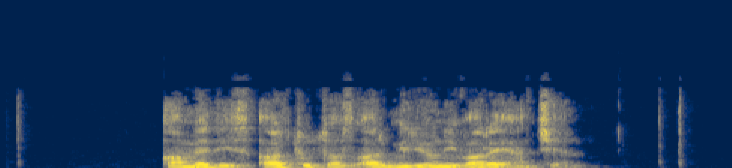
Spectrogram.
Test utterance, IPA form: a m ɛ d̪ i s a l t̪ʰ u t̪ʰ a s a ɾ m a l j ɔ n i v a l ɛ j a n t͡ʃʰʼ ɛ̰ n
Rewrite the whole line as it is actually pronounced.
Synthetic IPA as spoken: a m ɛ d̪ i s a ɾ t̪ʰ u t̪ʰ a s a ɾ m i l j ɔ n i v a ɾ ɛ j a n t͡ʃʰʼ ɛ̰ n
